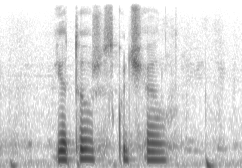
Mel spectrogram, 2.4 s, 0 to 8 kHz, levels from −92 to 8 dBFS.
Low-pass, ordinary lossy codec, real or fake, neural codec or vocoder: 7.2 kHz; none; real; none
